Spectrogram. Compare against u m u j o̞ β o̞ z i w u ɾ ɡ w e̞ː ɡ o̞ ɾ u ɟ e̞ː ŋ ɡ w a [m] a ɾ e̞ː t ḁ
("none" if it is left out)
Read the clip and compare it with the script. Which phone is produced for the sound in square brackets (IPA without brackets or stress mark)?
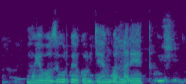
n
